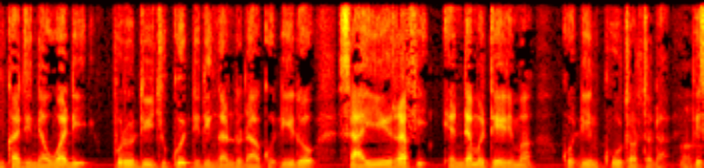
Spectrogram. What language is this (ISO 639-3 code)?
ful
